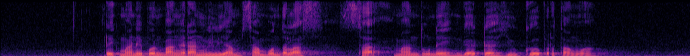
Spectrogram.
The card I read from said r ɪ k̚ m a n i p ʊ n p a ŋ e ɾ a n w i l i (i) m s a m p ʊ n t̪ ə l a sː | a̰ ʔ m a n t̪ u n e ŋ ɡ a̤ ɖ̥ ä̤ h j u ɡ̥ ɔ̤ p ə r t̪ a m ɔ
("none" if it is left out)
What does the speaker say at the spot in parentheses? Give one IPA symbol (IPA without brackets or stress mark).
a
